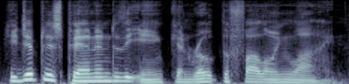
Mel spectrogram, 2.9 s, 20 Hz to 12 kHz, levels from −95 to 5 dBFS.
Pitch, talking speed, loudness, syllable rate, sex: 125 Hz, 245 wpm, -19 LUFS, 6.5 syllables/s, male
